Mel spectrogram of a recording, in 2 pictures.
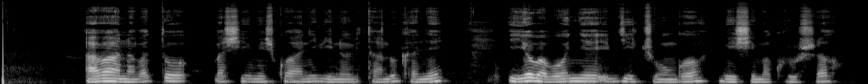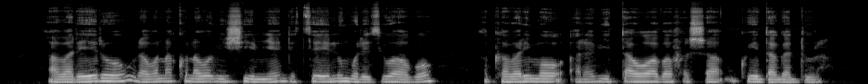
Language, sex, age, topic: Kinyarwanda, female, 25-35, health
